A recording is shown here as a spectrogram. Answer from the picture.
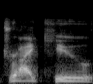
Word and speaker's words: DriQ: They look at it. Some people aren't sure how to pronounce it. Um, uh, Paige, you did a great job. But basically, it's a contraction of the word dry and IQ.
